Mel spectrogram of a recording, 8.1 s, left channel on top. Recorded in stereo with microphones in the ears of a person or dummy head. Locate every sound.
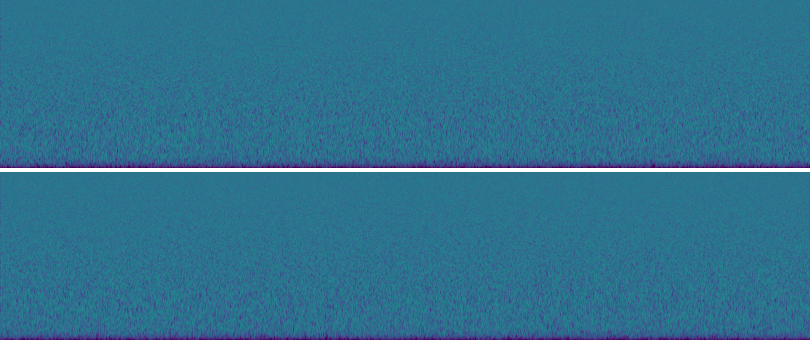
Only background noise.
